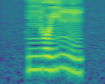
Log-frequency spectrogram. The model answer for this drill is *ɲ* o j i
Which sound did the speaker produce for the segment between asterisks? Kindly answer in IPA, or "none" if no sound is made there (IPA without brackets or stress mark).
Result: ɲ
